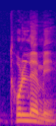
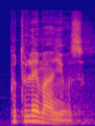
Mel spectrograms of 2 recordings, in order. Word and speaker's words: 프톨레마이오스: 그래서 오늘날의 애굽 지역인 톨레미 혹은 프톨레마이오스 발음에 따라서 이렇게 달라지는데요.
